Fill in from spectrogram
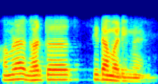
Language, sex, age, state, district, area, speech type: Maithili, male, 18-30, Bihar, Sitamarhi, urban, conversation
